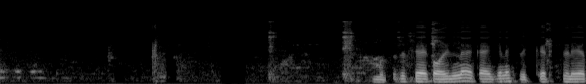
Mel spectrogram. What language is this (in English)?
Odia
